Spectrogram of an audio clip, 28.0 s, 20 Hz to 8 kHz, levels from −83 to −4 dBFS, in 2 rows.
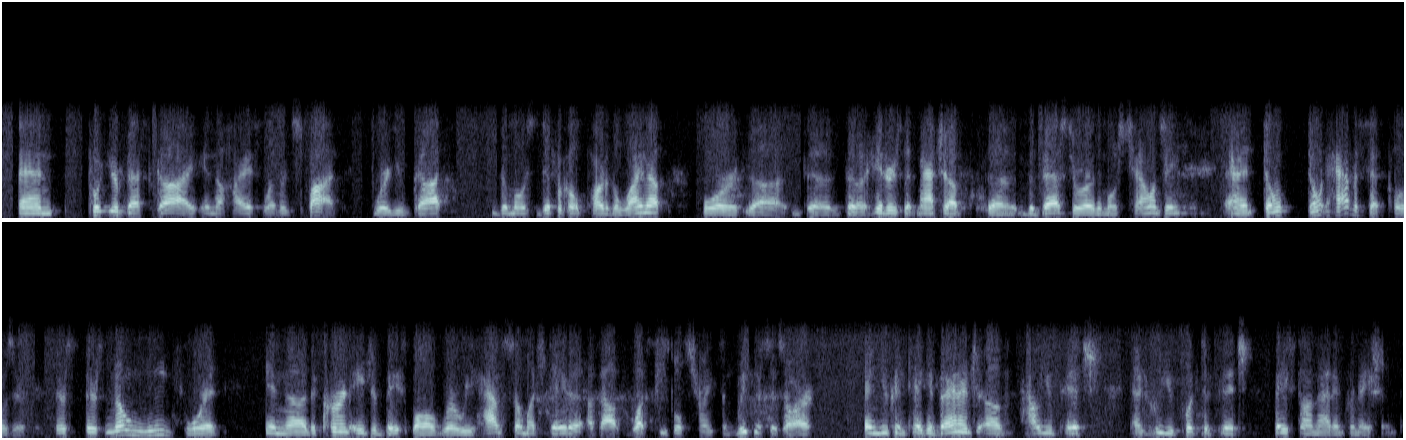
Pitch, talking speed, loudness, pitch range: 115 Hz, 190 wpm, -26 LUFS, 100-150 Hz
